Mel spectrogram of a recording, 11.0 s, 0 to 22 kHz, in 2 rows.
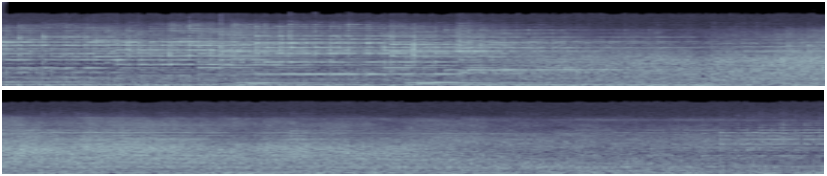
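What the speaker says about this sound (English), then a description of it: "The Airbus A340. 4 engines for long haul." Airbus A340 four-engine long-haul airliner, its engines a loud, steady broadband roar with faint tonal whines early on, sustained throughout with no voices.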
